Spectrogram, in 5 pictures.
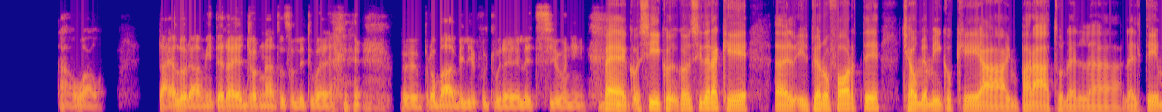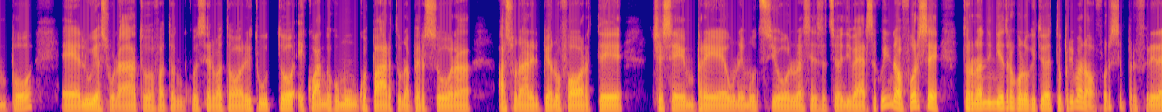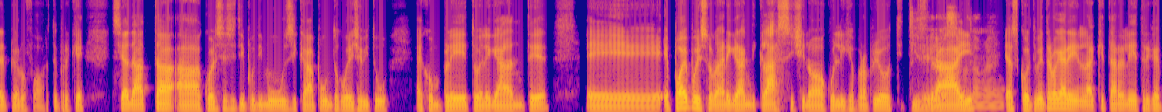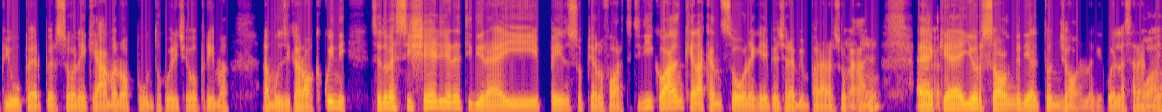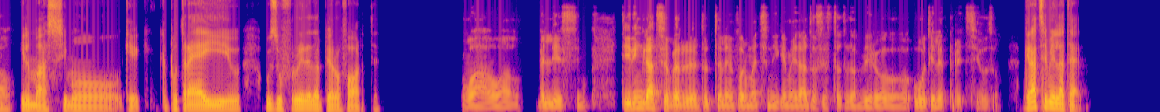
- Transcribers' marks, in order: chuckle; chuckle; "detto" said as "etto"; other background noise; tapping
- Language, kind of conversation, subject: Italian, podcast, Come scopri di solito nuova musica?
- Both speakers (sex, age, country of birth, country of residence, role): male, 25-29, Italy, Italy, guest; male, 30-34, Italy, Italy, host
